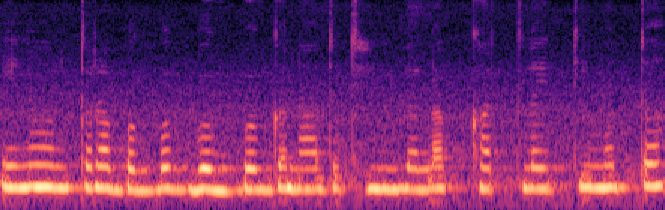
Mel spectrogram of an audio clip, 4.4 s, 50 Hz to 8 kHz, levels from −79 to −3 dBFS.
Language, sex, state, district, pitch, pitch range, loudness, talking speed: Kannada, female, Karnataka, Dharwad, 270 Hz, 260-280 Hz, -15 LUFS, 135 wpm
